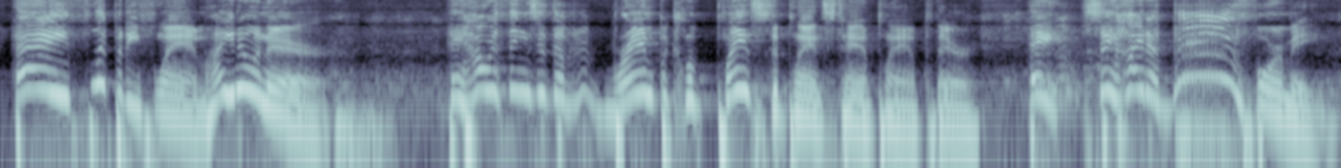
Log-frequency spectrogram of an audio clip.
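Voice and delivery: high, slow, confidently nonsensical greeting; totally off greeting. Retold or imitated. Greeting a forgotten acquaintance with confident nonsense. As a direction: greet them with cheerful gibberish, slowly. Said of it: "just go up to him and go".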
